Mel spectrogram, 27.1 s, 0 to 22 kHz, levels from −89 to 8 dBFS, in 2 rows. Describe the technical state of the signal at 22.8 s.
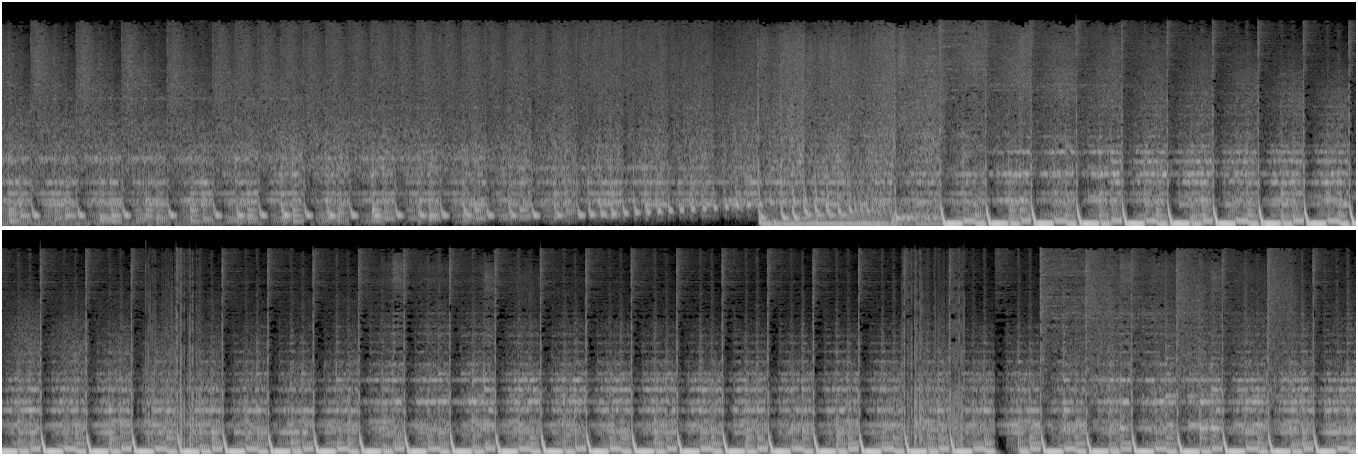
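At 22.8 s the processor is overloaded and can't finish its audio buffers on time. From 22.53 to 23.16 s it misses deadline after deadline, with buffers well under a millisecond long and around seventy of them dropped. Each miss leaves a short hole of silence with hard edges. Packed this closely, the holes form processor overload crackle, a gritty, tearing burst riding on the sound that stops once the load eases.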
